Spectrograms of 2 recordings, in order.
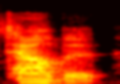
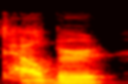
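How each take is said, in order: First: The last syllable has no R sound. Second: The last syllable has an R sound. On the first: The speaker calls it right. "it's Talbot" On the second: The speaker calls it wrong. "a lot of people mispronounce my last name as Talbert"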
